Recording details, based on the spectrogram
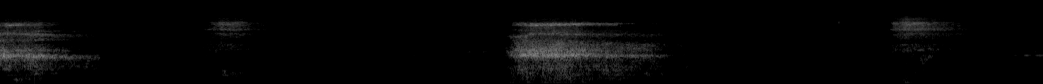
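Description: Slow, deep breaths during guided relaxation, four drawn-out airy inhales and exhales separated by long quiet pauses, close and clear with no talking.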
